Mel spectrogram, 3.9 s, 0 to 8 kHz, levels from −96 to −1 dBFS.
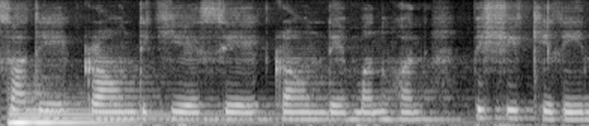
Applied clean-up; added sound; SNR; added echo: none; Bowed string instrument; -3 dB; reverberation time 2.2 s.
